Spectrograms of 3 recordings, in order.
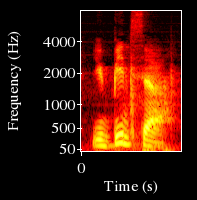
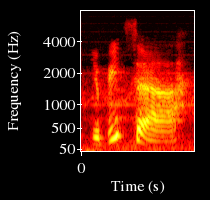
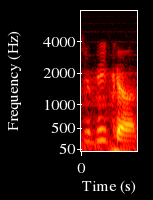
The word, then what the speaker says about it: UBIICA: By the way, it's pronounced yubita. Uh somebody lectured me about it. Yubita. Yubita. Like a pizza. Yeah. But why with the C? I don't know. He just That's how it's pronounced. I thought it was Jupa because of the DC.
